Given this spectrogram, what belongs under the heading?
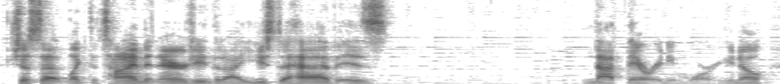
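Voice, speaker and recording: Very animated and gravelly, a fairly low-pitched male YouTuber in his late twenties talks at a normal speed over soft background music. He vlogs casually into a condenser studio microphone, rambling with lots of fillers and self-corrections.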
